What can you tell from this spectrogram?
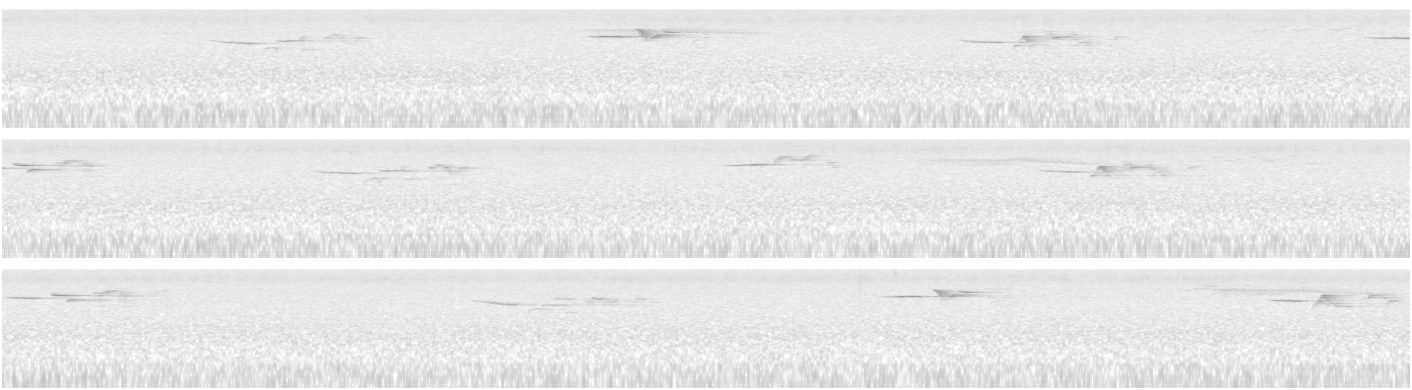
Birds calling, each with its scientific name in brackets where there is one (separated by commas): Orange-crowned Warbler (Leiothlypis celata), Hermit Warbler (Setophaga occidentalis), Hermit Thrush (Catharus guttatus)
